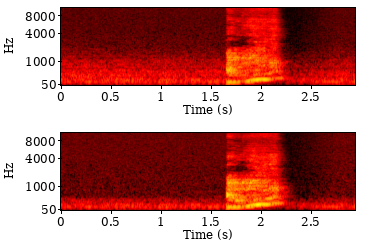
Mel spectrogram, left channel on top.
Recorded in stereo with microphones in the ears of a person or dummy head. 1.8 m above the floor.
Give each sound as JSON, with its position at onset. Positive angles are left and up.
{"t": 1.6, "sound": "a zipper", "side_deg": 25, "distance_m": 4.0}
